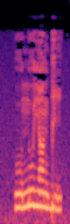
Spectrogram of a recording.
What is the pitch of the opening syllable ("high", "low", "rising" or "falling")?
low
